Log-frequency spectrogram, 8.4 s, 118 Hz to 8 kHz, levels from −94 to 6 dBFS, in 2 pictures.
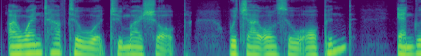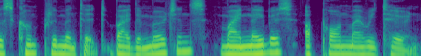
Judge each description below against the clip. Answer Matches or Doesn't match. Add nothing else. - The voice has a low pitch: Matches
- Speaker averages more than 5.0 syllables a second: Doesn't match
